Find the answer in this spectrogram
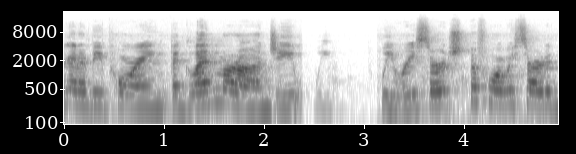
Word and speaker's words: Glenmorangie: today we are going to be pouring the Glenmorangie. We researched before we started this episode on how to pronounce it. This is what multiple sources said, Glenmorangie.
